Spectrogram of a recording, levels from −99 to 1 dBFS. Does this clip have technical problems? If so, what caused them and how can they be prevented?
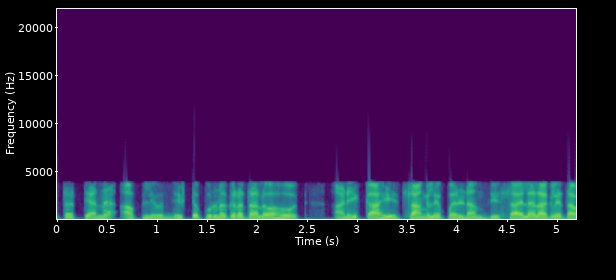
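No, nothing in this speech clip points to a technical problem. It carries the narrow sound of G.711 telephone coding, with nothing above 4 kHz and at most a faint noise that follows the level of the speech, as expected from a 64 kbps mu-law telephone path.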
